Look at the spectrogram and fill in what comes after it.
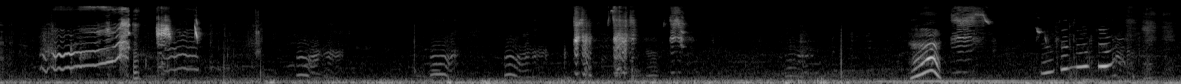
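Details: Baby monkey of Yaya crying out for Yoyo's milk, a series of short arched squeals and thin wavering cries, one sharp rising shriek past the middle, over low murmuring voices and background rumble.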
